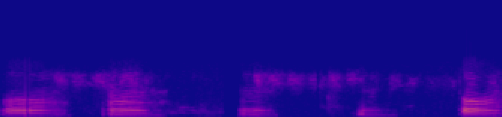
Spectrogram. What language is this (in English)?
Bodo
